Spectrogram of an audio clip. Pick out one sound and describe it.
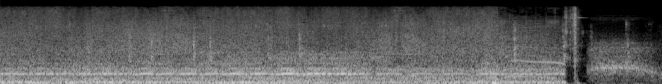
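A flamethrower roars with a steady rushing blast.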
